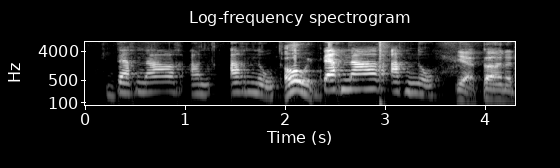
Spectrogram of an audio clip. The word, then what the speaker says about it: Bernard Arnault: Bernard Arnault.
